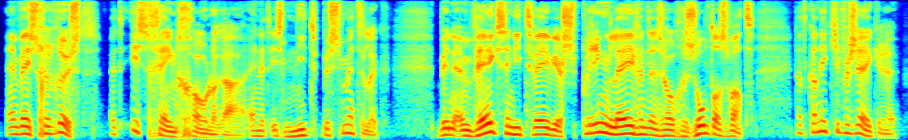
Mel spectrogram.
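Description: A man's voice: medium pitch, big pitch swings, moderate pace, no room sound, studio quality. A man voicing a sly young student who speaks in a mocking, offhand way in an audiobook.

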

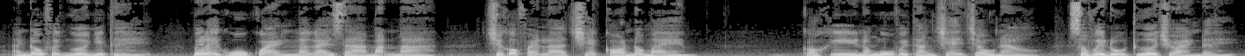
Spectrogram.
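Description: A woman's voice: medium pitch, lightly acted. A woman voicing a deceitful stepfather who talks in a coaxing, defensive way. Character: smooth-talking deceitful stepfather, man.

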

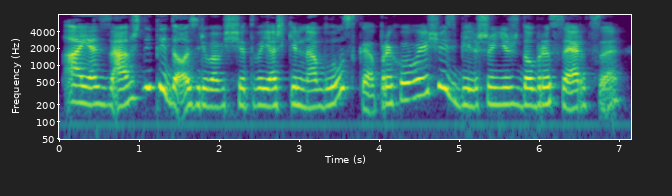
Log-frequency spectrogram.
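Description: A rowdy teenage boy with a slightly lowered voice, shouting and teasing with crude humor, as a woman puts him on. His delivery is boisterous and pushy, the voice of a storybook party clown. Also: expressive, slow.

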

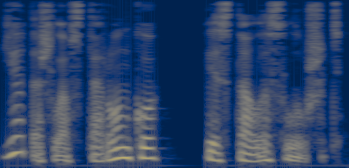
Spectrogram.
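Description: An audiobook narrator reading a first-person crime story in even storytelling tones. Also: mid-range voice, moderate pace, vocal fry, no echo, clean studio sound. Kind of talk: scripted narration.

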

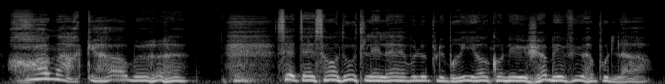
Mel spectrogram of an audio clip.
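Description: A man reading an audiobook, voicing a gentle, slow-spoken old male wizard headmaster who chuckles and repeats himself. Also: high-pitched, creaky, husky, voice pushed up, heavily acted. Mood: musing. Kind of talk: audiobook character voice.

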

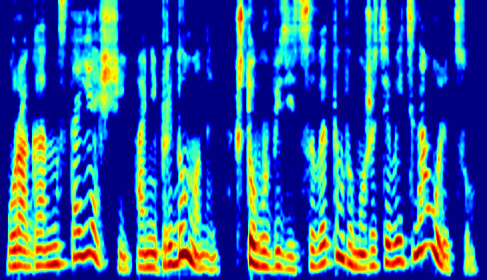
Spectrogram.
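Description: A woman's voice: fairly low pitch, big pitch swings, fast, darkish tone, husky, dry recording. A woman reading the lines of a composed male private investigator with a dry, ironic manner.

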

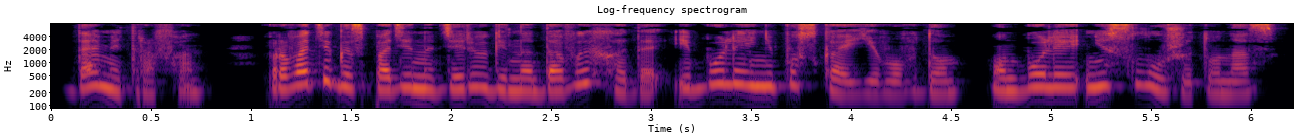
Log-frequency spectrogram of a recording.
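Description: A woman's voice: fairly high pitch, expressive, a little fast, dark tone, no room sound, studio quality. Woman reading a cool, firm young noblewoman. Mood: composed. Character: calm, firm young noblewoman managing an estate.

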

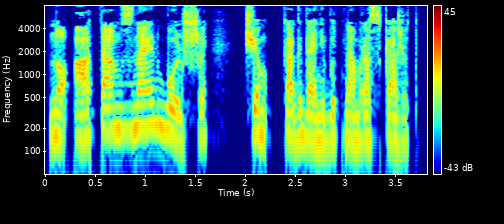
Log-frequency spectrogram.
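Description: A woman's voice: sits low, a little slow, a bit bright, no echo. A woman narrator voicing a stern, arrogant male police superintendent who gives curt orders. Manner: curt, haughty commands.

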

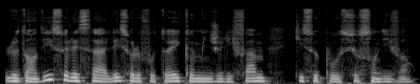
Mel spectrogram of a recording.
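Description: Casting: woman narrator for a classic audiobook, low, mellow, measured delivery. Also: fairly even intonation, no echo, studio quality. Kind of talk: scripted narration.

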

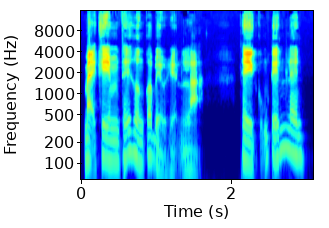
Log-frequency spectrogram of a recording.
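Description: A man with a low voice narrates a ghost story in a dramatic, expressive way. His pitch rises and falls a lot, and the recording is dry and close, with faint music underneath. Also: moderate pace, no echo.

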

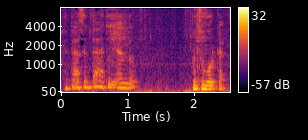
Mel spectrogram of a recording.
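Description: A man's voice: high voice, fast, gravelly, dark tone, slight background noise. Slangy Chilean man recapping casually. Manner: slangy, rambling, full of colloquial swearing. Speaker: podcast host. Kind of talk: casual chat recapping a TV episode.

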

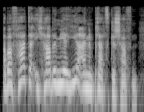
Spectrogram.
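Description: A man voicing Simba, an earnest young male lion who cries out in a high, emotional voice. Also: very animated, takes it slowly, fairly bright tone, breathy edge, no room sound, clean studio sound, exaggerated voice. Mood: pleading.

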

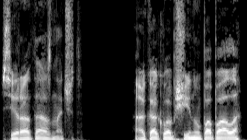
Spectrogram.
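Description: A man reading an audiobook, voicing a brooding, violent man with a hoarse, growling voice. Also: sits low, fairly even intonation, normal speed, a bit bright, no echo, clean studio sound. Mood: gruff. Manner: menacing, growling.

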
